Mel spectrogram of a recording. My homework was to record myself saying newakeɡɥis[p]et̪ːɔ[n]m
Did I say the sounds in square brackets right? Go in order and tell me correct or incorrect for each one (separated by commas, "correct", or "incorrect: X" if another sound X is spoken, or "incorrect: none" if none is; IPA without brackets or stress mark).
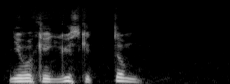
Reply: incorrect: k, incorrect: none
